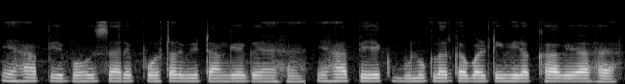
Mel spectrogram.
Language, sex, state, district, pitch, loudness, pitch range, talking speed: Hindi, male, Jharkhand, Palamu, 150 Hz, -18 LUFS, 145-150 Hz, 190 wpm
